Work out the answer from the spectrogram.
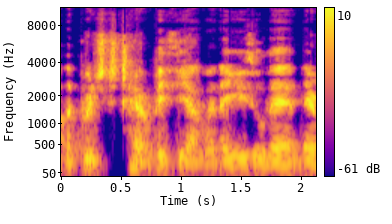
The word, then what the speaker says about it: Terabithia: Bridge to Tabitha or whatever it's called. Yeah, however you say it. Laurence? Bridge to? Terabithia.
